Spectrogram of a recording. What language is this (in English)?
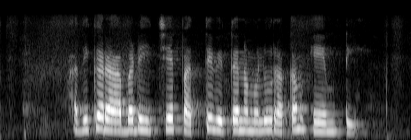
Telugu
